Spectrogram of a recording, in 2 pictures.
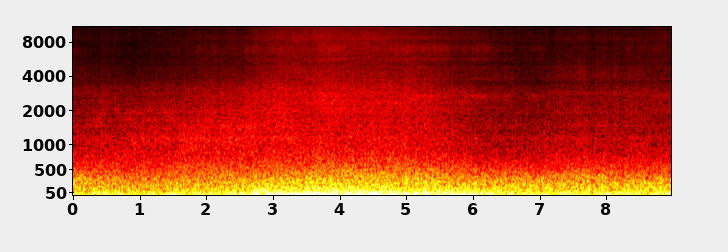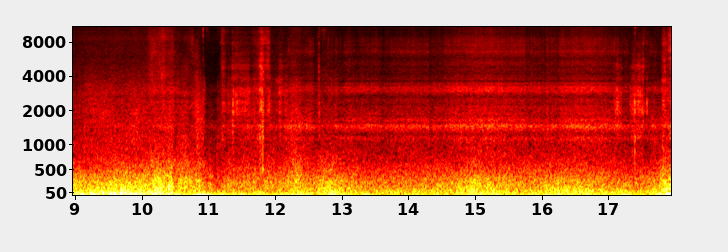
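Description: Strong wind rushes and buffets past a microphone outdoors.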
